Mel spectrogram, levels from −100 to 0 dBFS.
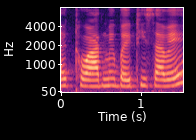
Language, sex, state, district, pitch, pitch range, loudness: Chhattisgarhi, female, Chhattisgarh, Raigarh, 230 Hz, 225-245 Hz, -17 LUFS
